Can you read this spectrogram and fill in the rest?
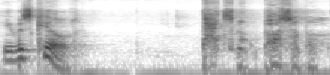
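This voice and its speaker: A man's voice: normal speed, pushed and bright, whispered. An actor playing a proud, troubled middle-aged painter and father in a radio play, emphatic and dismissive in manner. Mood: shaken, brooding.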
